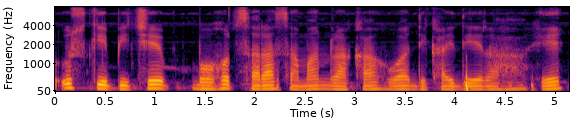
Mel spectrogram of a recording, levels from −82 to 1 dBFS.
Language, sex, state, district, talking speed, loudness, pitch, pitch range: Hindi, male, Arunachal Pradesh, Lower Dibang Valley, 130 wpm, -20 LUFS, 115 Hz, 105-125 Hz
